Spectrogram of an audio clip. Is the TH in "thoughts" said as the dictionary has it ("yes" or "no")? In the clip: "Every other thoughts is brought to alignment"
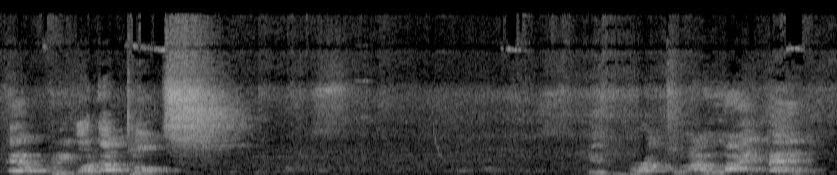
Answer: no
